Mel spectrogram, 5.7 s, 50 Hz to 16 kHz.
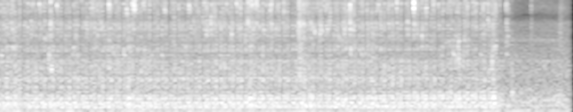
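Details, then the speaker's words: Jura Impressa F9 espresso machine after a new encoder was fitted to fix error 8, where the brew unit got stuck. Steady low pump buzz with an even rattle while dispensing hot water, with no grinding or surging: normal pump running. "but as you can see it's in color really great flow working amazing Palm water as well nice and steady stream coming out of the one"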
